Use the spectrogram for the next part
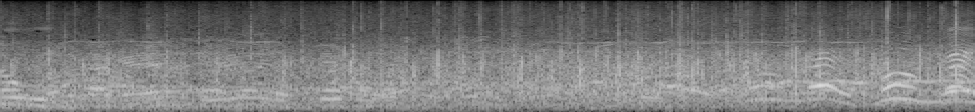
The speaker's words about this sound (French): Les pompiers qui sont arrivés et qui sont applaudis parce qu'ils ont protégé la bonne tenue du référendum. Ils se sont interposés entre les votants et les forces de l'ordre.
